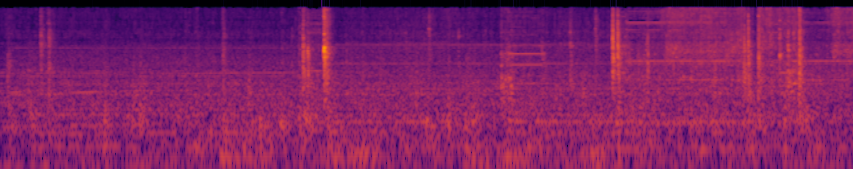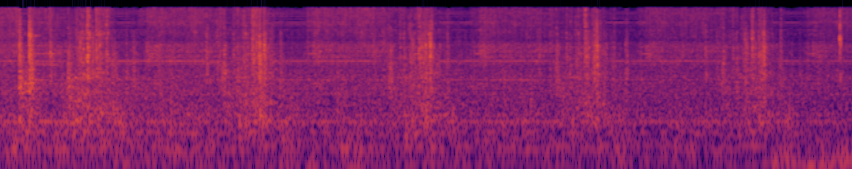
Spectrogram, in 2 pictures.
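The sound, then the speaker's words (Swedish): A combined printer and photocopier at a library, started by pressing the green button, whirs steadily, with a series of sharp mechanical clacks and thumps roughly every second as sheets of paper are pulled through and fed out. “Ljudet av kopieringsmaskinen som matar fram papper och strax innan en instruktion om hur den ska startas.”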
